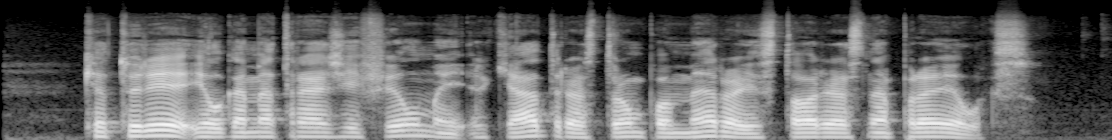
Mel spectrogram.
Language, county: Lithuanian, Kaunas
